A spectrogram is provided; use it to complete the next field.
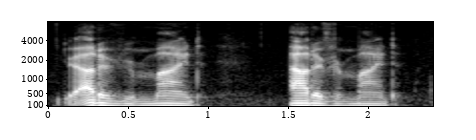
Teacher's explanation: the stress is on mind so you want to make sure that mind is the strongest word that you hear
